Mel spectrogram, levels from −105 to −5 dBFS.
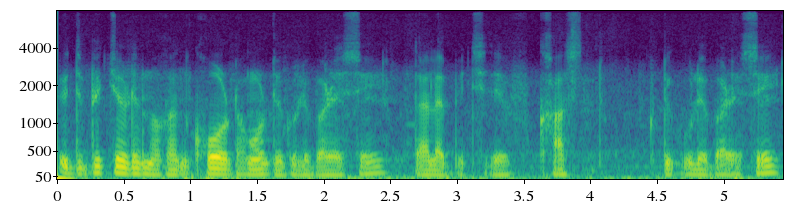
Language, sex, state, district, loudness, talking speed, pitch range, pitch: Nagamese, male, Nagaland, Kohima, -20 LUFS, 175 wpm, 85-110 Hz, 95 Hz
